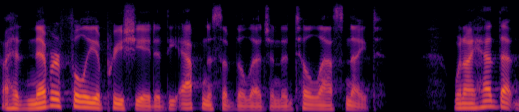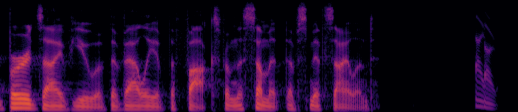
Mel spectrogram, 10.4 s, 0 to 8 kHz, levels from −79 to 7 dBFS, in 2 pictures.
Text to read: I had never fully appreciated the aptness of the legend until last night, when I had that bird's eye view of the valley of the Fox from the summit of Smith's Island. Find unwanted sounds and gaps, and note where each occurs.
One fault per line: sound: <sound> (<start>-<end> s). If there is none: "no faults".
sound: chirp (9.9-10.2 s)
